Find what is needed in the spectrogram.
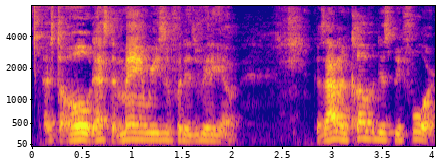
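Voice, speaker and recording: This man talks at a very fast pace with a fairly high pitch and an animated tone. Noticeable background noise runs under his voice. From North Carolina. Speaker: video commentator, self-styled prophet. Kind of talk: monologue rant to camera. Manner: animated, emphatic and repetitive.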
